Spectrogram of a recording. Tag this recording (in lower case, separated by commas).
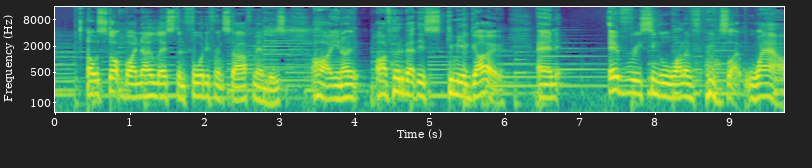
acoustic guitar, musical instrument, guitar, music, strum, speech, plucked string instrument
